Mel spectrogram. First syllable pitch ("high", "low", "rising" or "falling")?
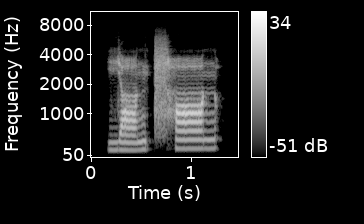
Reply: rising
